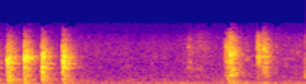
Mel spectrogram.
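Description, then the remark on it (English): Four quick, firm knocks on a wooden door, followed after a pause by two or three more raps. No voices, just hollow thuds against quiet. “he approached a door which read, The QQF Inc. Knock and enter. Steed did so.”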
